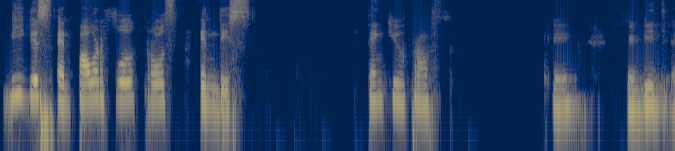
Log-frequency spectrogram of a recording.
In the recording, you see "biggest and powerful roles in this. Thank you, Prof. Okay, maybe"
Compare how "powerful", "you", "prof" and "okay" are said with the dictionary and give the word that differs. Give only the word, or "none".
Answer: none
